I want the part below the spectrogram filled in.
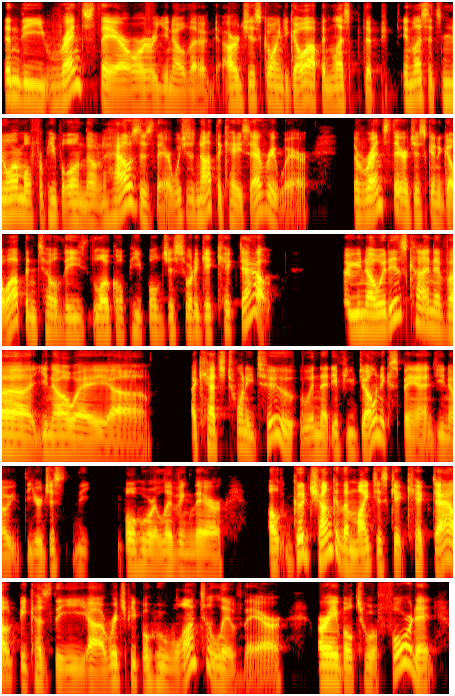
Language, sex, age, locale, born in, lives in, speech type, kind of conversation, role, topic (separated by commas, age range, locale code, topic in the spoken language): English, male, 20-24, en-US, United States, United States, conversation, unstructured, none, How does deforestation affect animals and people?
